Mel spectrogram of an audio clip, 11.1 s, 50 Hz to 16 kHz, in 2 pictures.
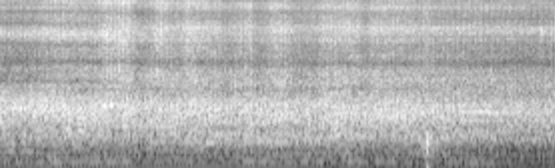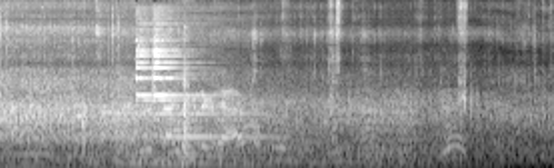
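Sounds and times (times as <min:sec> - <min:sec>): brief knock: 0:04.2 - 0:04.5.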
